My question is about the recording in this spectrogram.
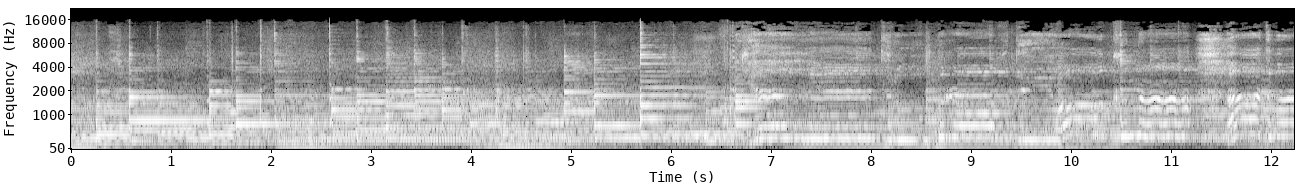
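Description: Fingerpicked nylon-string classical guitar playing a song accompaniment. A woman's voice comes in singing about halfway through, with vibrato on held notes.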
